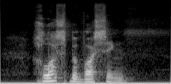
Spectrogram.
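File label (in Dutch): "glasbewassing", Dutch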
